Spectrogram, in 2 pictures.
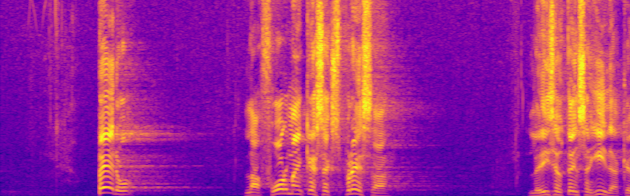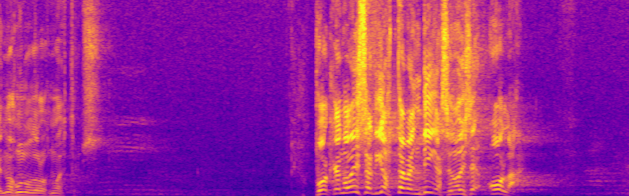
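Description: A man speaks with animation into a microphone, in bursts with pauses, in a large echoing hall.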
